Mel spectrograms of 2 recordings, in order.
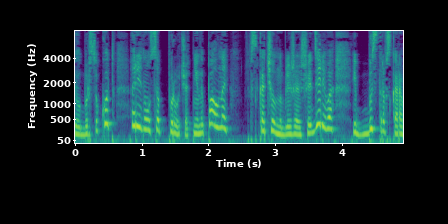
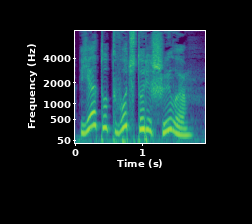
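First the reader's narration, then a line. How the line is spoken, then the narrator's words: Sugary voice. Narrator (Russian): сладким голосом произнесла Нина Павловна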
